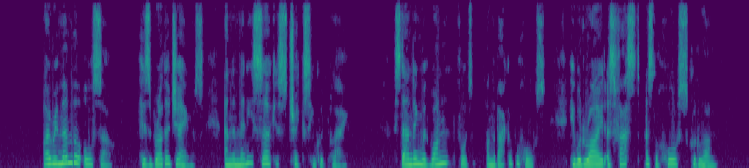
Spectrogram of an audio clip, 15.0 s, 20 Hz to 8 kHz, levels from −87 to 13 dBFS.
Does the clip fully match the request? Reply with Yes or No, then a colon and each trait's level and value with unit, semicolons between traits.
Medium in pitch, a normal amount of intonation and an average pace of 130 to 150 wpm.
No: high, 230 Hz; average, 3.5 semitones; slow, 135 wpm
